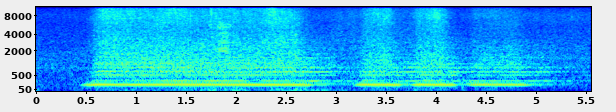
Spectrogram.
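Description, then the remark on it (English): A ship's foghorn at Woods Hole on the Cape in Massachusetts, sounded as the ship sets off: a loud, low, droning blast lasting a couple of seconds, then a few shorter blasts of the same deep, buzzing pitch, the last trailing off. “Well, that's the foghorn coming directly to you from the Cape over here in Massachusetts.”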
